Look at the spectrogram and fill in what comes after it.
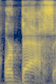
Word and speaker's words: BaaS: Yeah, so this was the coming out party for banking as a service, or BaaS, as we learned it is pronounced, like the fish.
